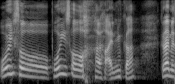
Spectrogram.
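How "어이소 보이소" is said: slow Busan market call; Busan dialect. Retold or imitated. Pastor recasting the sermon title in Busan dialect, slow market call. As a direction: drawl each word like a Busan vendor. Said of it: "부산 말로 하면".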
